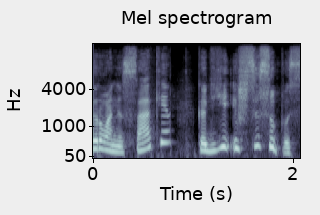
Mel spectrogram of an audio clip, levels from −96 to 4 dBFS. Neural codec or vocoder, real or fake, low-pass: codec, 44.1 kHz, 3.4 kbps, Pupu-Codec; fake; 14.4 kHz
